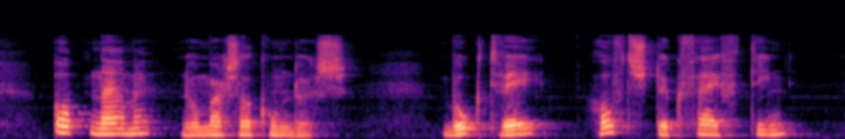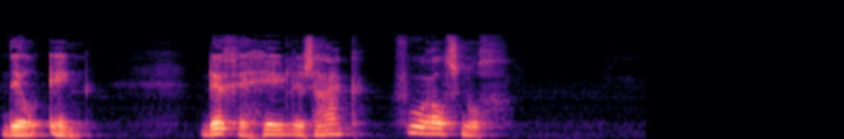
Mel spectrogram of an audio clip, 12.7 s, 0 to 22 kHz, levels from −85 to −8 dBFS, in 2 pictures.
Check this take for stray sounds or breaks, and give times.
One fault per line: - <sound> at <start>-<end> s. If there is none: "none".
none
